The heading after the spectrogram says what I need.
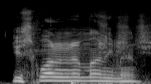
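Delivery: put-on tough-guy Italian accent. Voicing a robot confronting its owner over blown money: Italian mafia guy accent. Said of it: "What if they're an Italian accent like a mafia guy?".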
